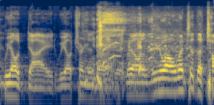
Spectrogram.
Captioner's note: audience laughing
